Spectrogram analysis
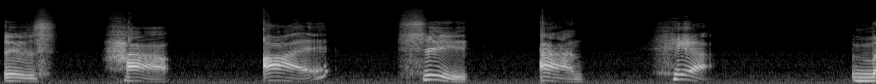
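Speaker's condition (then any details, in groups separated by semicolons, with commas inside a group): Cerebral palsy (acted)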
